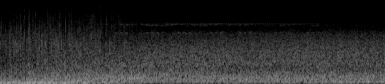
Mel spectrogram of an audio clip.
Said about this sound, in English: Liftoff of the mighty Delta IV heavy rocket with NASA's Parker Solar Probe.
